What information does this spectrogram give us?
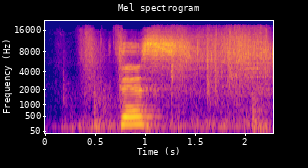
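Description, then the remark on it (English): Water boils steadily in a pot, a continuous bubbling hiss filling the short clip, briefly overlapped by a short voiced sound near the start. “So we gotta hand beat this, right? Well, while it's boiling.”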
